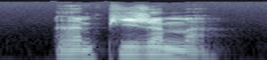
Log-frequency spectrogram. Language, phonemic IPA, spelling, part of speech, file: French, /pi.ʒa.ma/, pyjama, noun, Fr-pyjama.ogg
- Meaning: pyjamas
